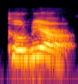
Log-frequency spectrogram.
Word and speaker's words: career: Âm ear là dài và nhận trọng âm nhá. Career.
